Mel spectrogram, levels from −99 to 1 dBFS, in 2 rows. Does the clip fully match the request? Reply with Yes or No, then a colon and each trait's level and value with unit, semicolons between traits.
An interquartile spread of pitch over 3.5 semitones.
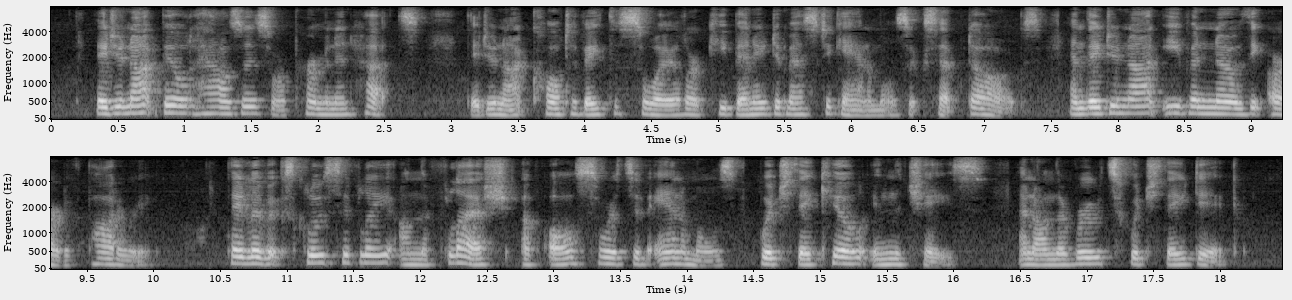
No: average, 3.0 semitones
